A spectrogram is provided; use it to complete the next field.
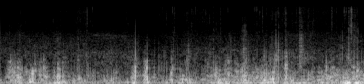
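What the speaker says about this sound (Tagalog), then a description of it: "Bago lang grabe yung hangin." Strong winter wind buffets and rumbles steadily in gusts, a close and loud roar with no talk over it.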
